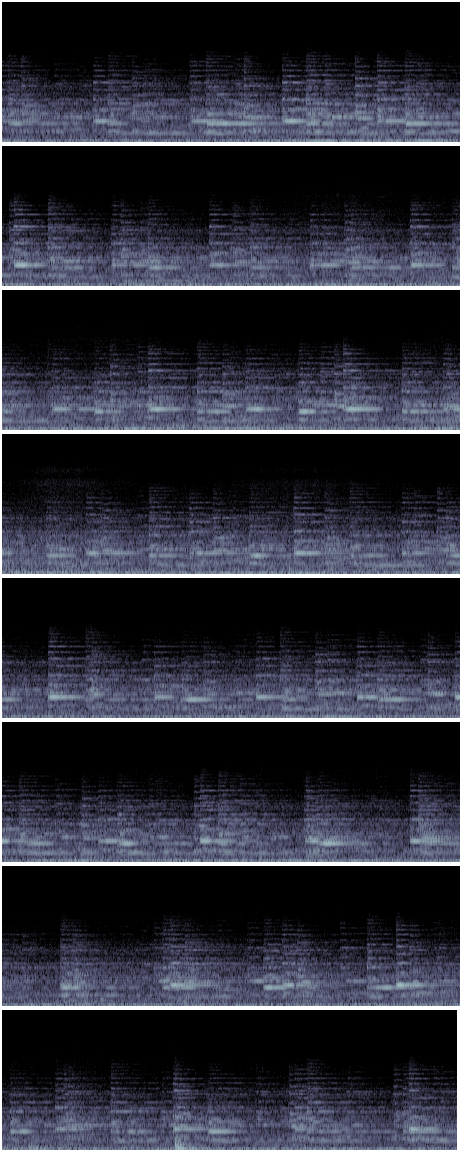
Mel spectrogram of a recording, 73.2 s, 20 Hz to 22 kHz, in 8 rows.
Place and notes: Montagnana Province of Padua, Italy - easter-bells campane-da-pasqua osterglocken
osterglocken, abends; easter bells in the evening; campane da pasqua, sera
April 2012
